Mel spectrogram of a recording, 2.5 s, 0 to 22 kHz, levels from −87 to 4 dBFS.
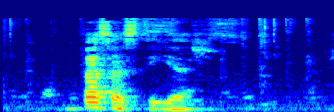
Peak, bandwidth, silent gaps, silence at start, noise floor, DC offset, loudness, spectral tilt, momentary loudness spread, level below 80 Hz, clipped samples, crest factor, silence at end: -10 dBFS; 11.5 kHz; none; 0.35 s; -53 dBFS; under 0.1%; -25 LUFS; -4.5 dB/octave; 23 LU; -60 dBFS; under 0.1%; 20 dB; 0.5 s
